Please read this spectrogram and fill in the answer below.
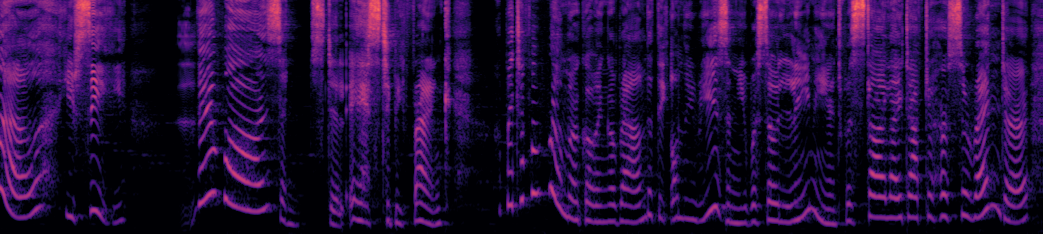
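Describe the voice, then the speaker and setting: A woman playing a refined, teasing, gossipy female pony with theatrical, genteel phrasing in a cartoon fan audio drama. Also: high-pitched. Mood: delicate, hesitant.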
